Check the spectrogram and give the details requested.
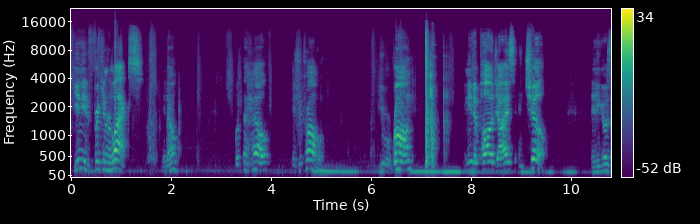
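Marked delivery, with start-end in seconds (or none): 0.1-9.6 loud parental rebuke; retold scolding. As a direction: tell him off to calm down. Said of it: "So I'm like".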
